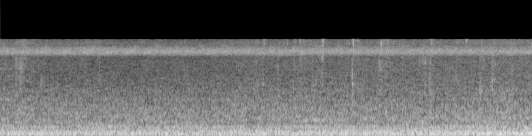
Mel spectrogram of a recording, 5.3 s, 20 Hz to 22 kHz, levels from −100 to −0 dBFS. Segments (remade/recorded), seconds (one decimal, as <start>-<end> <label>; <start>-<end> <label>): 0.0-0.9 remade; 0.9-1.7 recorded; 1.7-5.3 remade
